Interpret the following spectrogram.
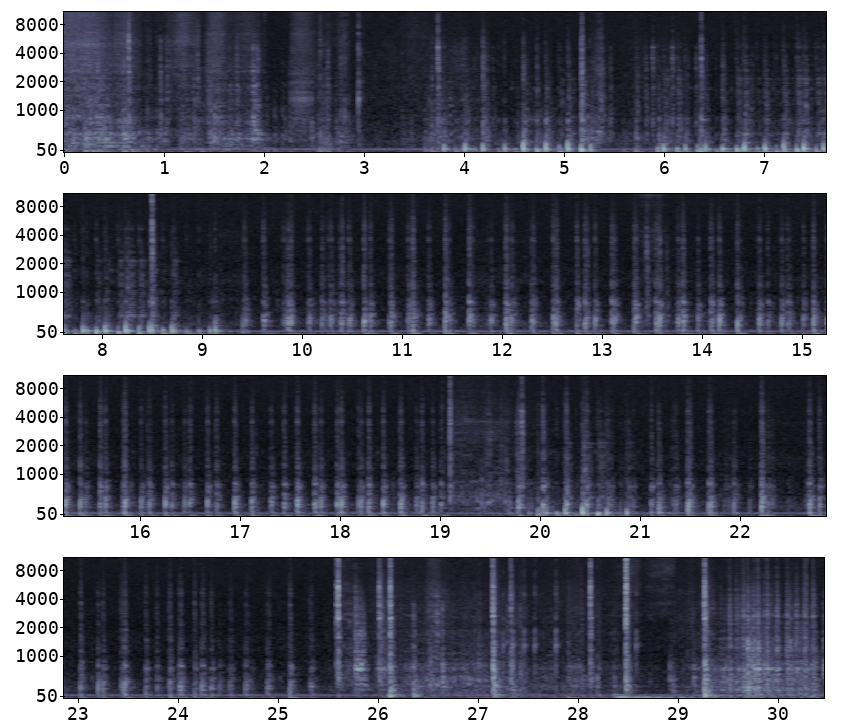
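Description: Fingertips tapping on the plastic scanner lid and top of a Canon all-in-one printer: a long, quick run of light taps, several a second, with heavier handling knocks and rubs in places.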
